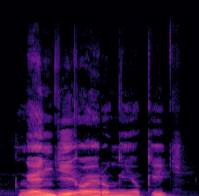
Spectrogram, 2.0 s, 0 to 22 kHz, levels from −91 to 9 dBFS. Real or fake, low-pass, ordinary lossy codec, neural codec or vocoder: real; 19.8 kHz; none; none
